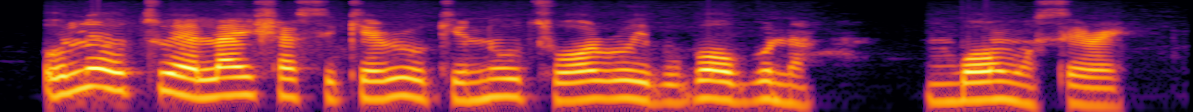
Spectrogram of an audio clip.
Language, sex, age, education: Igbo, female, 15-29, tertiary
